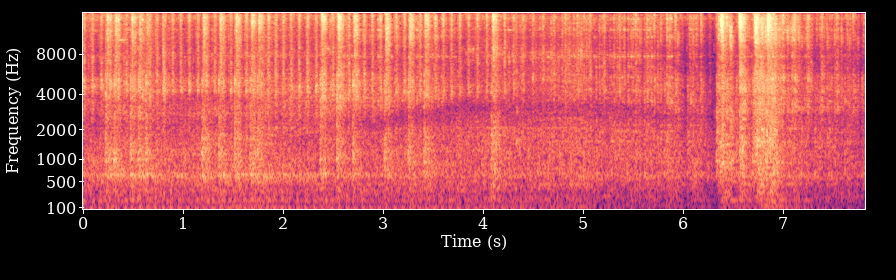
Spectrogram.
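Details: 1979 John Deere 210 garden tractor just started, still cold and smoking a little until warm: steady chugging idle with an even low thump and no knocks or rattles; runs really good.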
